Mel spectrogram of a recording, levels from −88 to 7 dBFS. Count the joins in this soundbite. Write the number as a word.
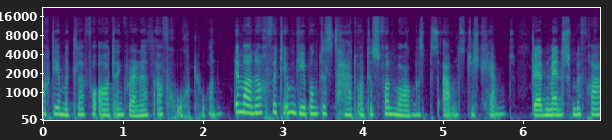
one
